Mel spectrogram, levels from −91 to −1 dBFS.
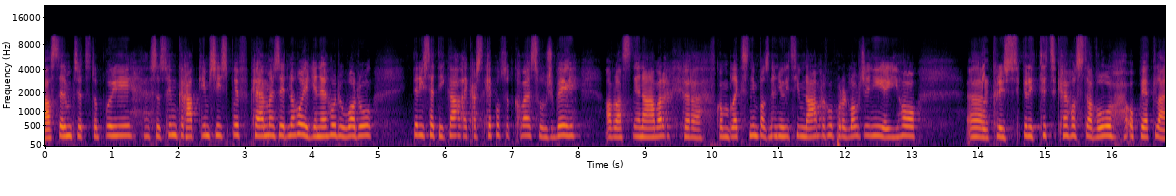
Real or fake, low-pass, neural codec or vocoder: fake; 9.9 kHz; codec, 16 kHz in and 24 kHz out, 0.6 kbps, FocalCodec, streaming, 2048 codes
